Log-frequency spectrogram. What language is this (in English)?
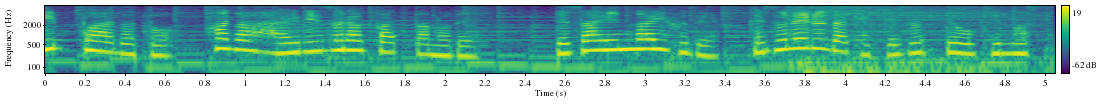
Japanese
